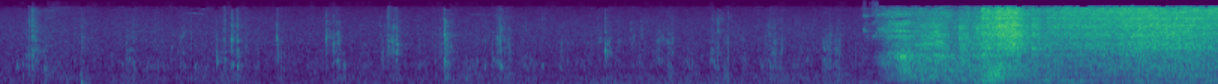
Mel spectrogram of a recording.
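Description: Close, quiet chewing and biting on a Chomps-style meat stick, a run of short crunchy bites, before a loud broad rush of noise takes over in the final seconds.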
